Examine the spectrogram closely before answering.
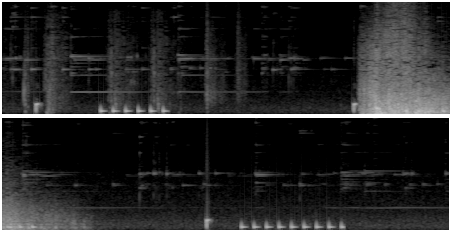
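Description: Quick electronic blips chatter in short bursts.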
